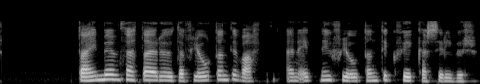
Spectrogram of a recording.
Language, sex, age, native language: Icelandic, female, 40-49, Icelandic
